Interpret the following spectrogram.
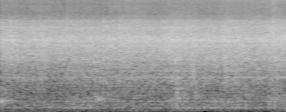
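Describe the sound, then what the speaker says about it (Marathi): Fenugreek leaves sizzling in hot oil, a steady bright steamy hiss with faint crackle, continuous and fairly loud, no talking. "आपण आता त्या तेलावर, त्या फोडणीवर मेथी टाकून घेऊ सर्व"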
